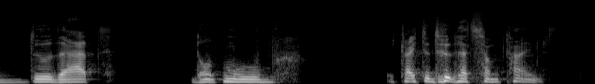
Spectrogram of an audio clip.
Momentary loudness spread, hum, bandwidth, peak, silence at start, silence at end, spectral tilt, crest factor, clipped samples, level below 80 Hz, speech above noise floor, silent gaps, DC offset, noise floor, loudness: 16 LU; none; 9.8 kHz; -6 dBFS; 0 s; 0.55 s; -8.5 dB/octave; 20 dB; under 0.1%; -66 dBFS; 65 dB; none; under 0.1%; -89 dBFS; -25 LUFS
